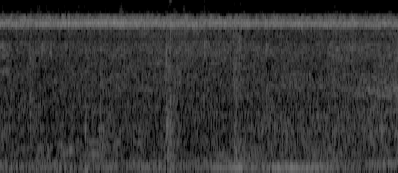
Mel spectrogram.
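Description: Honey bees buzz steadily throughout around a honey extractor, with faint knocks and a low rumble underneath; no one speaks.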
